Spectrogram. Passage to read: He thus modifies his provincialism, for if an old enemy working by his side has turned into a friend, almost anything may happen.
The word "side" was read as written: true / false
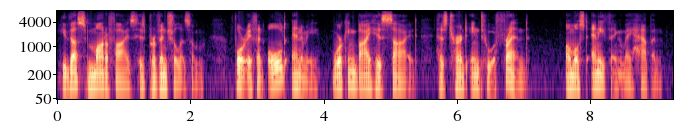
true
